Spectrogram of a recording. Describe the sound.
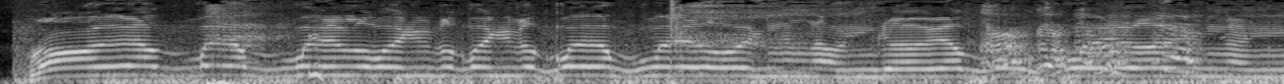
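A cat from Cork, Ireland, meows in a long, continuous run of drawn-out yowls that rise and fall in pitch, loud, with a chattering, almost speech-like cadence.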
